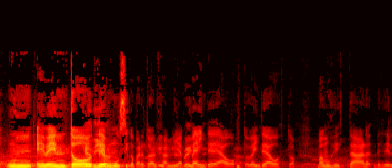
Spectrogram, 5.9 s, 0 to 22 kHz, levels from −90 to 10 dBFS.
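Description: From 1.58 s to 2.04 s the level drops by around 15 dB, and the fade carries zipper noise. The gain moves in discrete 3 dB jumps at roughly ten steps per second, with no smoothing between them. Each jump puts a small discontinuity into the waveform, so a short click lands on every step, and together they form a brief ticking, zipping texture riding on the sound for the length of the move.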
